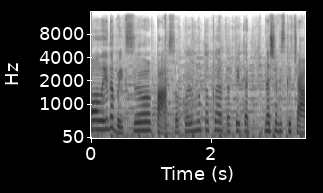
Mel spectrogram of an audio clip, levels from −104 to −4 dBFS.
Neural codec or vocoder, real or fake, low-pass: codec, 44.1 kHz, 7.8 kbps, Pupu-Codec; fake; 14.4 kHz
